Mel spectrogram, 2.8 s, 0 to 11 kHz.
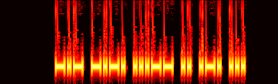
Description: Morse code, heard as a keyed tone, about 37 wpm, 700 Hz. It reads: KC3IRS
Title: USA Call Signs - 6 Characters - Repeated 3x - 40wpm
